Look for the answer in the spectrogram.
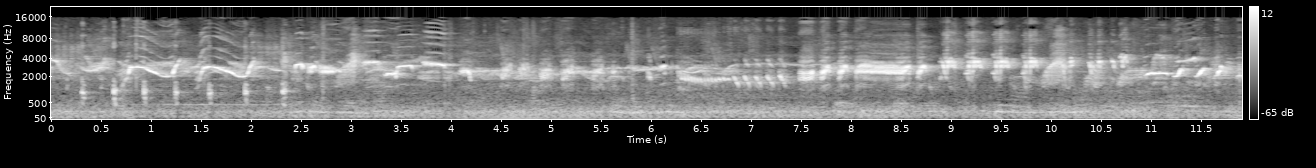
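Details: A tame, spirited caged Chinese hwamei with a fanned tail sings a loud, unbroken stream of rich, varied whistles, with rapid slurred phrases and quick repeated notes running high and bright throughout.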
